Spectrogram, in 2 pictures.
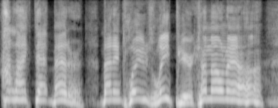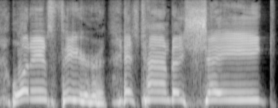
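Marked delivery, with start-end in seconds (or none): none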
